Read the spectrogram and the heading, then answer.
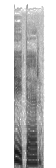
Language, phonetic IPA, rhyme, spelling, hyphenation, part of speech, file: Hungarian, [ˈeːtɛr], -ɛr, éter, éter, noun, Hu-éter.ogg
- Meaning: ether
